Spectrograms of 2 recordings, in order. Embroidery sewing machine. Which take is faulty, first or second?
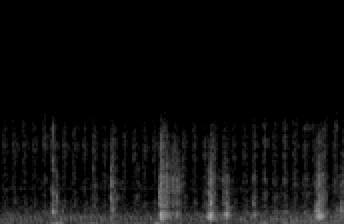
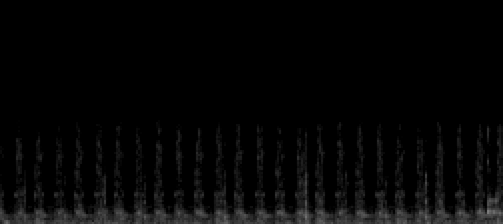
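second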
